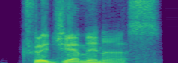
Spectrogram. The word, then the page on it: Trigeminus: British English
